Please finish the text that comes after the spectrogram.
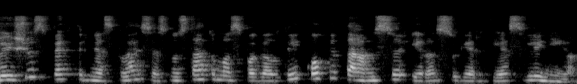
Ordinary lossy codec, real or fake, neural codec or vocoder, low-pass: Opus, 32 kbps; fake; vocoder, 22.05 kHz, 80 mel bands, WaveNeXt; 9.9 kHz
